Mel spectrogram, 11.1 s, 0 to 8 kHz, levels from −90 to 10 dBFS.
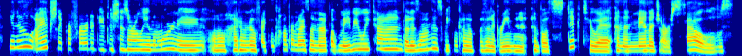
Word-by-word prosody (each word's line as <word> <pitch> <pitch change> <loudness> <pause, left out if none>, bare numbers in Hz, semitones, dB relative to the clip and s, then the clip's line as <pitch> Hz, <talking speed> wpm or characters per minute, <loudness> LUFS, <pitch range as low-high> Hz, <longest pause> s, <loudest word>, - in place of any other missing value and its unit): you 345 - -1
know, 370 +1 +2
I 310 +3 +2
actually 330 -3 -4
prefer 285 +1 -4
to 295 - -13
do 250 -1 -11
dishes 255 +1 -6
early 245 0 +1
in 235 - 0
the 235 - -3
morning." 230 -4 0
"Oh, 215 -1 0
I 235 - +2
don't 230 -1 +1
know 230 - +4
if 215 - -1
I 200 - -2
can 205 - -13
compromise 240 -2 -1
on 225 -2 +1
that, 215 0 +3
but - - -1
maybe 220 +5 +2
we 265 0 +1
can," 270 -2 +1
but 215 -2 +3
as 215 +1 +3
long 255 +4 -1
as 290 -4 -2
we - - -6
can 220 0 -14
come 220 0 -1
up 205 -1 -1
with 210 0 -4
an 210 -1 +2
agreement 195 0 0
and 215 -2 -2
both 190 -1 0
stick 365 +2 0 0.2
to 205 -2 +4
it 190 -2 +5
and 215 -2 0
then 200 0 0
manage 205 -1 +2
ourselves 185 -7 +1
230 Hz, 250 wpm, -22 LUFS, 210-265 Hz, 0.2 s, it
